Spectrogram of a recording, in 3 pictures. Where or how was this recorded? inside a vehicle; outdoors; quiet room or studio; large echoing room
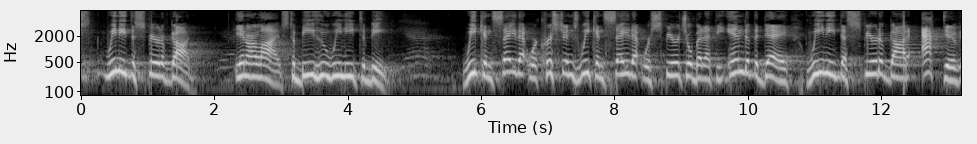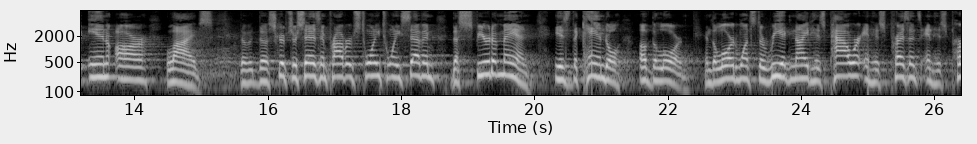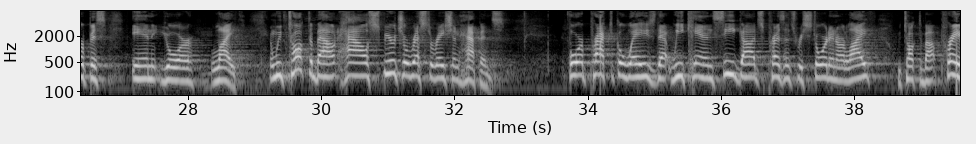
large echoing room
